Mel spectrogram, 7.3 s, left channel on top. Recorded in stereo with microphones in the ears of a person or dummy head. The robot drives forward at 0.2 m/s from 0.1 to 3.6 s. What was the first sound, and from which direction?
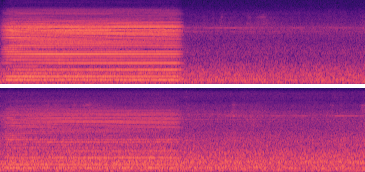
Only background noise.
